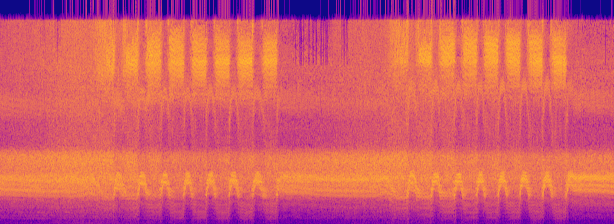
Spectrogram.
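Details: Korean cicada, among the most common cicadas in Korea. A shrill continuous buzz gives way to two bursts of rhythmic, wavering pulses, each phrase of around eight beats, with the drone filling the gaps between them.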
